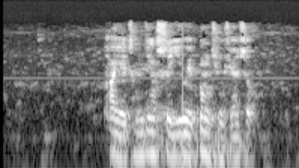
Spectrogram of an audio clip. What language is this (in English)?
Chinese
